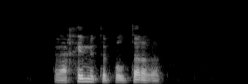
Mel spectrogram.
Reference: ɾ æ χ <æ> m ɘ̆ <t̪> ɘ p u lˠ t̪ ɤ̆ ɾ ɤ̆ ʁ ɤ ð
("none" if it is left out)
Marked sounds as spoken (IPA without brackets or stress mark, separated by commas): i, t̪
